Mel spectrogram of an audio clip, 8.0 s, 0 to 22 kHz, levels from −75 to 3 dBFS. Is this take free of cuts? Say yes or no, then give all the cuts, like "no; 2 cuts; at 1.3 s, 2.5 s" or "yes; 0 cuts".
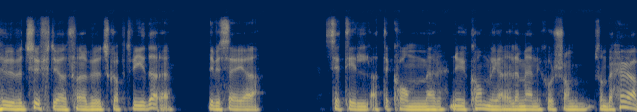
yes; 0 cuts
